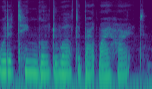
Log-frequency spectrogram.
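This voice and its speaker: The speaker is soft-spoken with a gentle tone. The pace is fairly slow. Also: woman. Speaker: ASMR reader. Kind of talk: sleep story, fairy tale reading. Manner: soft-spoken, gentle, relaxing.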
